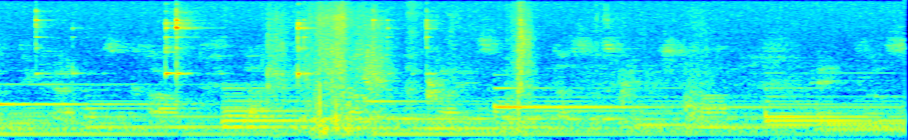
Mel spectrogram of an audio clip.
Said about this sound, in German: Jetzt kommt Orange. Orangensalbe. Das hört sich ganz zärtlich an. Wachs und Olivenöl gemischt, in ein Glas getropft.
